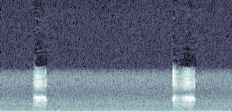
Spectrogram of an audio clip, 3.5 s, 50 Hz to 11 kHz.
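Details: Tawny owl at a water-tower nest box on 5 February 2018, mating on the box edge: a pair of short, grating calls separated by two seconds of quiet hum.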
